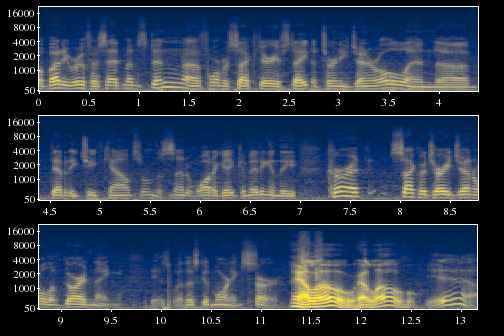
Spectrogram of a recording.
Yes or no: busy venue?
yes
